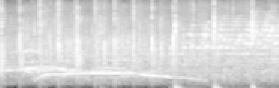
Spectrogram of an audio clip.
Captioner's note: applause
